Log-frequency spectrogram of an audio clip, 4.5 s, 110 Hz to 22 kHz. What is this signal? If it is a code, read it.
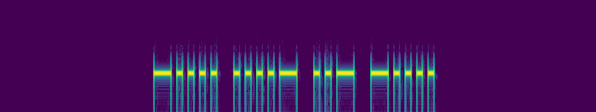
Morse code, heard as a keyed tone, about 28 wpm, 700 Hz. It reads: 64U6
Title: All Cut Numbers - 4-Digit 28wpm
